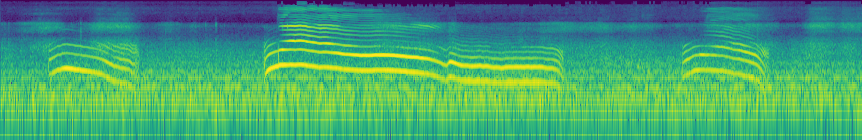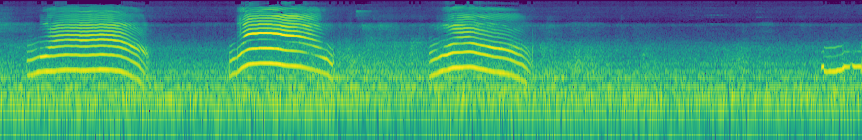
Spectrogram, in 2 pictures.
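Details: Persian kitten meowing for its mother and wanting food: high, arched harmonic meows, some drawn out and falling, about one every two seconds, with a steady low hum underneath.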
